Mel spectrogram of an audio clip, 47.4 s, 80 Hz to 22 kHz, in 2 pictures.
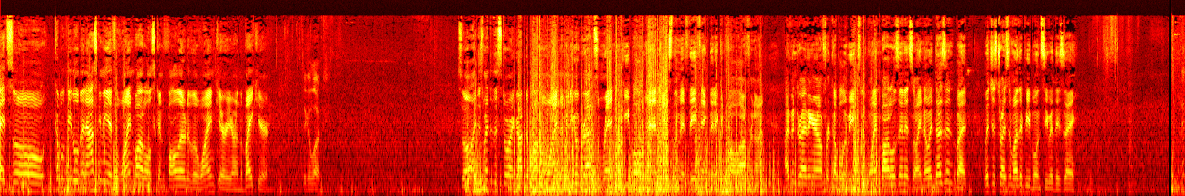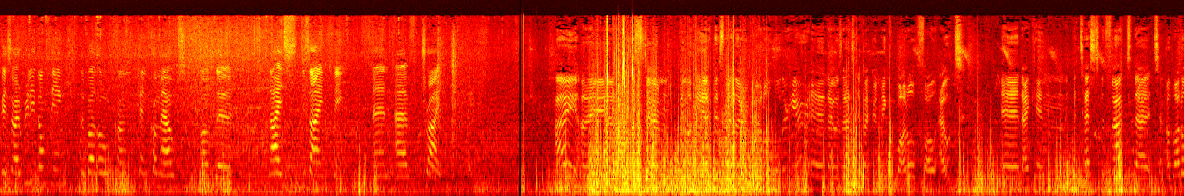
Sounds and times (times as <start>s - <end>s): Speech: 6.0s - 6.5s, 23.6s - 28.4s, 34.8s - 43.0s, 43.7s - 47.3s.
